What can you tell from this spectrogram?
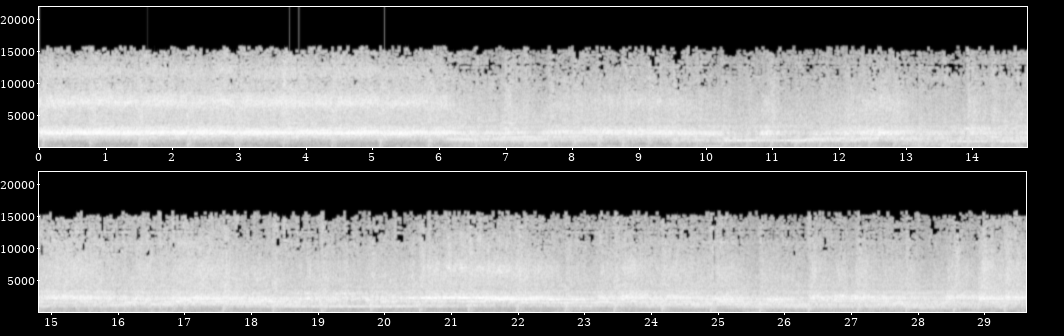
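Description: Instrumental psychedelic rock played by a full band with drum kit: a loud, dense wall of sound with a steady beat. About six seconds in, a bright wash of cymbals and high fuzz drops away and melodic lines come forward.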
